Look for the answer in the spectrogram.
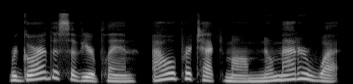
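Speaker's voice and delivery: ordinary delivery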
